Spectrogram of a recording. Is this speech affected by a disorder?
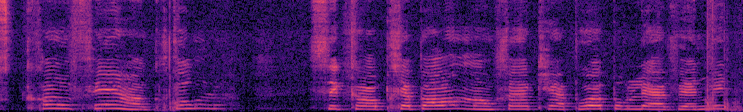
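Yes: ataxia; degenerative.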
